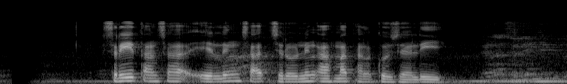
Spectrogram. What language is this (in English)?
Javanese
